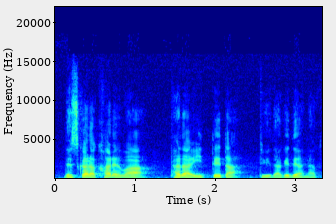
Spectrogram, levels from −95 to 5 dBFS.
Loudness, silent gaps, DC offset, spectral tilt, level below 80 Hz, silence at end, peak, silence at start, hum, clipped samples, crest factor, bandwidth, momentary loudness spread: -38 LUFS; none; under 0.1%; -5.5 dB/octave; -72 dBFS; 0.05 s; -20 dBFS; 0.1 s; none; under 0.1%; 18 dB; 17 kHz; 9 LU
